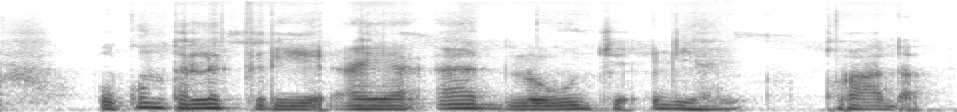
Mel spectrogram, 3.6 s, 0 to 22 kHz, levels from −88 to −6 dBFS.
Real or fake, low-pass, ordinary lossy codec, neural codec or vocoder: fake; none; none; codec, 44.1 kHz, 7.8 kbps, DAC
